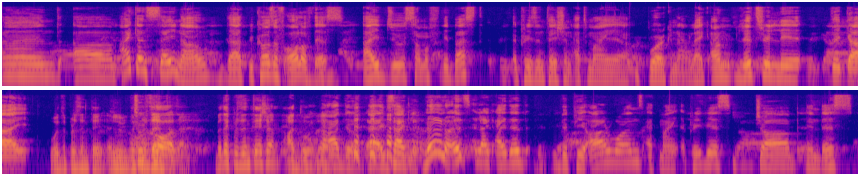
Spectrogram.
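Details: Adult man who has stuttered since age five or six, with blocks, lip and tongue tension, word repetitions and fillers; now controlled with pull-out and preparatory-set techniques learned in therapy in Germany; stuttering.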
